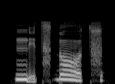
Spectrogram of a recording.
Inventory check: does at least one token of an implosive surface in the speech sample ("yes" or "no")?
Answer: yes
